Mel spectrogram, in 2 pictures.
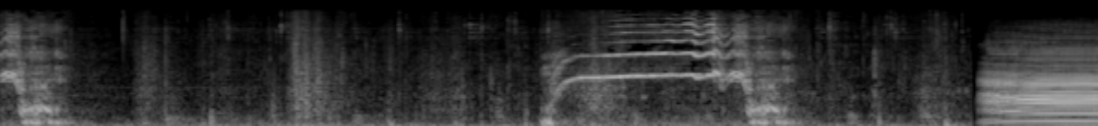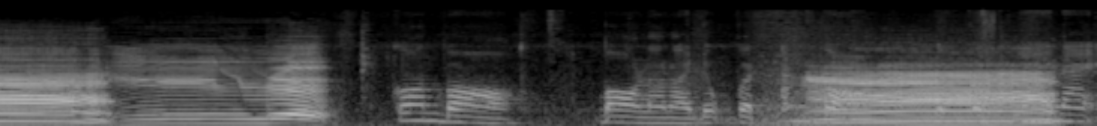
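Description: A horse whinnies: a brief high squeal, then a long, quavering, bouncing neigh in several bursts. A little background rustle sits underneath.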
